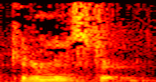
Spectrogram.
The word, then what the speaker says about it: Kidderminster: Kidderminster? Kidderminster.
